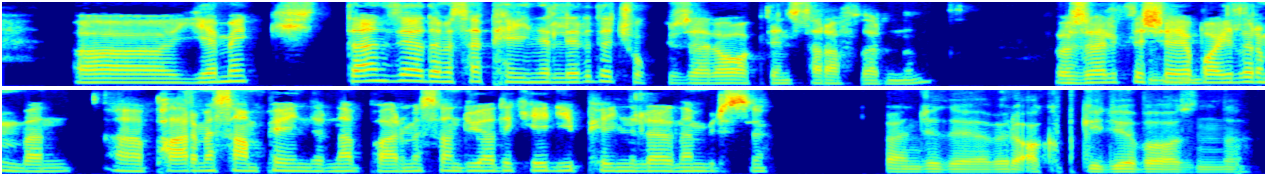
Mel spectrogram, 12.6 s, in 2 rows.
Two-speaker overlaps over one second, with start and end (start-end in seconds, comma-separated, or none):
none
